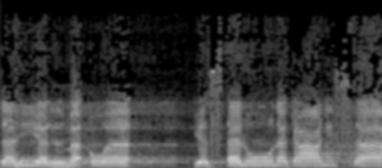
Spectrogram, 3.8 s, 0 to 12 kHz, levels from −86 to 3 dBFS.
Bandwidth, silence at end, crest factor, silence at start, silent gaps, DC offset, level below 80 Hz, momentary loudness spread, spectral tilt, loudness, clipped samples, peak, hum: 11 kHz; 0 s; 14 dB; 0 s; none; under 0.1%; -54 dBFS; 8 LU; -3.5 dB/octave; -20 LUFS; under 0.1%; -6 dBFS; none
